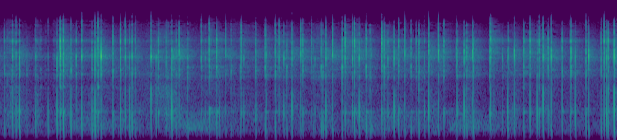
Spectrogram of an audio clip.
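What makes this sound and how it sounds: A hollow white plastic cosmetic bottle with a black cap is held in both hands and tapped and scratched with long nails around the cap and body. The result is a rapid, dense run of short, dry, bright clicks and scratches with almost no ring and no low end.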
